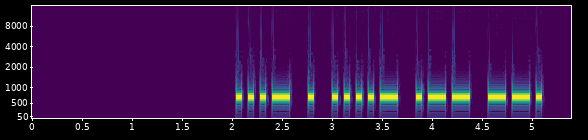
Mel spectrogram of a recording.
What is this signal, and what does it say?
Morse code, heard as a keyed tone, about 20 wpm, 700 Hz. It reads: VE4WG
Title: DXCC-100 Call Signs - 5 Characters - 20wpm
